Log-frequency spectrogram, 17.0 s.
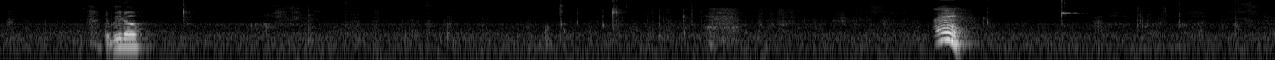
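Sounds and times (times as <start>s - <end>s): chewing and crunching: 5.4s - 9.4s, 14.5s - 16.6s.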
